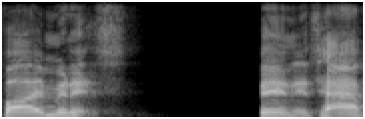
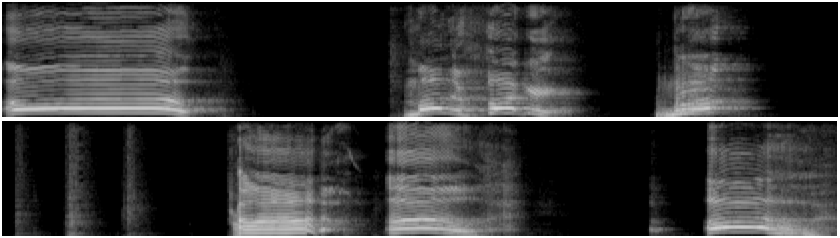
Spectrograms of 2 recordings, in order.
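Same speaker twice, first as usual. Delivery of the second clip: pained yells; 10 semitones higher, much slower than usual. Real, not acted. Eating the hot gummy bear, yelling in real pain. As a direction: yell out as the heat hits. Burning mouth from hot candy.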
